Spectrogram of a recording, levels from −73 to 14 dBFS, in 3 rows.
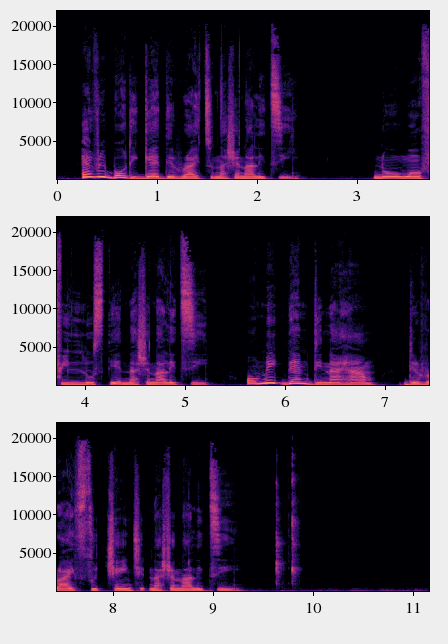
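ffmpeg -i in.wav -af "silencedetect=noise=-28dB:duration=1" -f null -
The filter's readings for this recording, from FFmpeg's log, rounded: silence_start: 9.85
silence_end: 11.17 | silence_duration: 1.32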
